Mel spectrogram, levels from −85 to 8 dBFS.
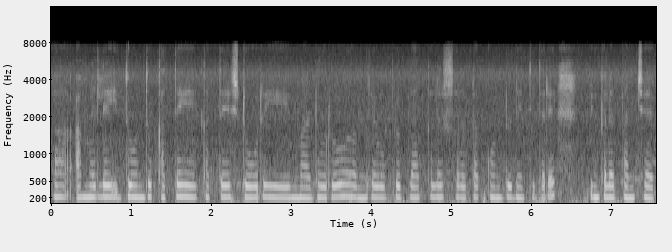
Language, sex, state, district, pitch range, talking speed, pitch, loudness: Kannada, female, Karnataka, Raichur, 200-210 Hz, 150 wpm, 205 Hz, -18 LUFS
